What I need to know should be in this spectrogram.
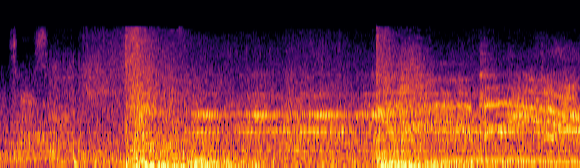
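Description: Metal crashes as vehicles collide.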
